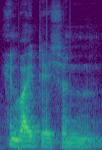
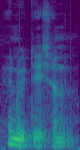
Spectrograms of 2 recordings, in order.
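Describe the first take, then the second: First: The second syllable has a long 'eye' vowel. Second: The second syllable has a short 'i' vowel. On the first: The speaker calls it wrong. "लेकिन बाद के जो चार शब्द हैं उनको वैसा नहीं बोलते" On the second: The speaker calls it right. "हम इनको बोलते हैं"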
